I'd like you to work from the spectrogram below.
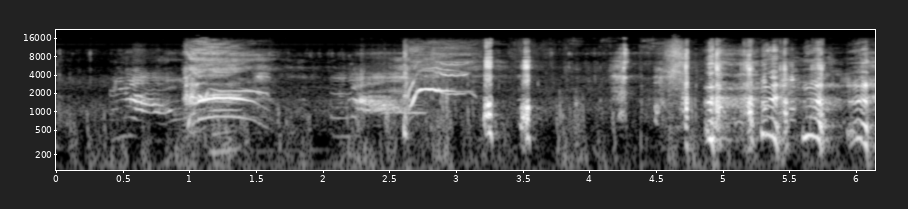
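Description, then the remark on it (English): A person imitates a cat, letting out a couple of drawn-out, wavering meows followed by a run of quicker, choppy meow-like yelps, fairly loud. “Listen to the meow. Here it is.”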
